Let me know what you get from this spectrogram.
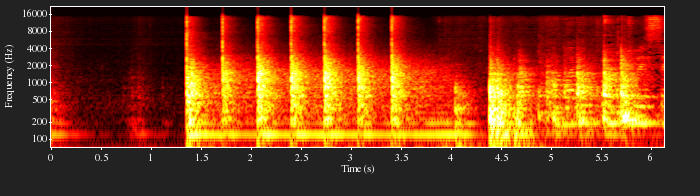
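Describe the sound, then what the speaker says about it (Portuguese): Hammer strikes land in a steady series of about eight sharp, loud blows after a moment of quiet, followed by quicker, lighter taps close by. "a gente vai martelar ela"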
